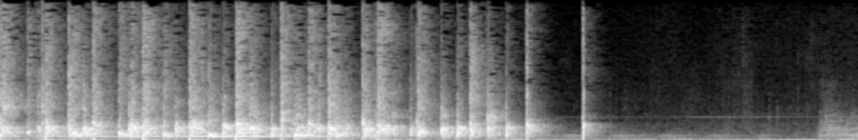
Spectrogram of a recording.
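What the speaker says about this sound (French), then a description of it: "On peut l'applaudir d'avoir été si franc." An audience applauds a participant on a French game show, with dense clapping for nearly three seconds that cuts off sharply, followed by quieter room sound and a few faint tones.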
